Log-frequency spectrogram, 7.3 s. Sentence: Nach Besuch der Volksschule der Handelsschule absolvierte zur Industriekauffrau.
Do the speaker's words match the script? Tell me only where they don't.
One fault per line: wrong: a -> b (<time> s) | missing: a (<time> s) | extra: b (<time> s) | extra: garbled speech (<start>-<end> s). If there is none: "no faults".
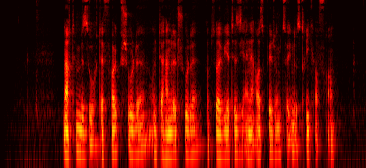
extra: dem (1.4 s)
extra: und (3.0 s)
extra: sie eine Ausbildung (4.7 s)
